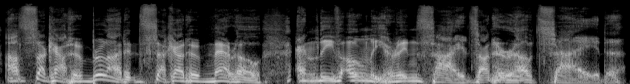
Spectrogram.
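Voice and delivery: slow, relishing creature voice; hungry swamp creature. Acted. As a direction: relish the threat like a ghoul.

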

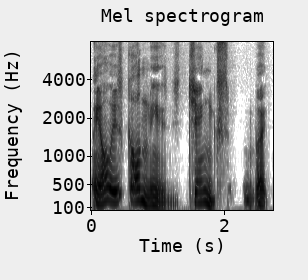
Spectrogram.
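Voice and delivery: high, halting, tearful voice; tearful girl. A narrator's reading. Jinx telling Silco through tears, high and halting. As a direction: stumble through it near sobbing. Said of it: "She flinched".

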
